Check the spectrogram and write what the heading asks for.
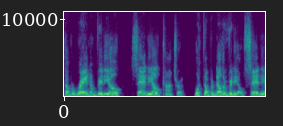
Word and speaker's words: Alcantara: His name is not pronounced Alcantara. I was watching the Marlins and the Dodgers today. It's Alcontra.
